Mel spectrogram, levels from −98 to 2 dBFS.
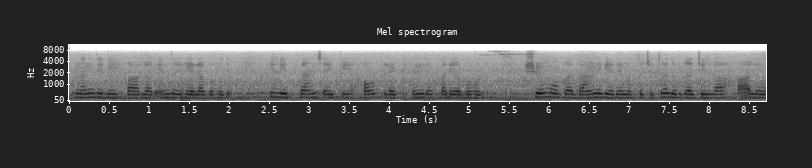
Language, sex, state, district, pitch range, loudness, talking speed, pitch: Kannada, female, Karnataka, Shimoga, 200-220 Hz, -16 LUFS, 105 wpm, 210 Hz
